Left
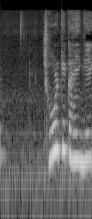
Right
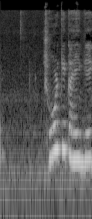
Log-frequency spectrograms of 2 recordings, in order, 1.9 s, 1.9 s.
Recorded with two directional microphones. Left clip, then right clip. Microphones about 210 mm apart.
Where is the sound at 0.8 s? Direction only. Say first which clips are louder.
Left 4 dB; 45° left (ahead or behind).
